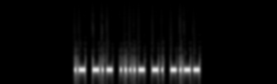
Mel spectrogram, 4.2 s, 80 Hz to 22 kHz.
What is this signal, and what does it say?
Morse code, heard as a keyed tone, about 36 wpm, 700 Hz. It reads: AK4NY
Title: Call Signs - 35wpm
